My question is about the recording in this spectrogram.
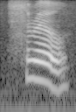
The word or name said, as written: threw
